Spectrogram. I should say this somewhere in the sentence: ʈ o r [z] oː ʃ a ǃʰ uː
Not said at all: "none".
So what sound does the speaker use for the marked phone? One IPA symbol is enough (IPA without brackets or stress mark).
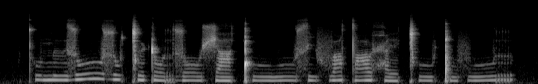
z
